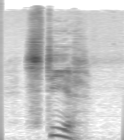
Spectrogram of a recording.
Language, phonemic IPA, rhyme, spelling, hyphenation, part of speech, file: Dutch, /stiːr/, -ir, stier, stier, noun, Nl-stier.ogg
- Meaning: a bull; a male of certain mammals, in particular bovines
